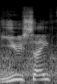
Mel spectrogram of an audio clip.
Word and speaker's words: USAFE: United States Air Force in Europe pronounced usafe as well uh they're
